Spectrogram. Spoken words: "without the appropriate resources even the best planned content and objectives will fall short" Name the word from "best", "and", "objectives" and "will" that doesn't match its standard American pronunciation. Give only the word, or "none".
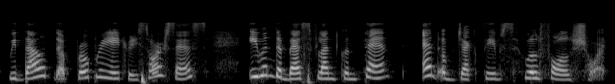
objectives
